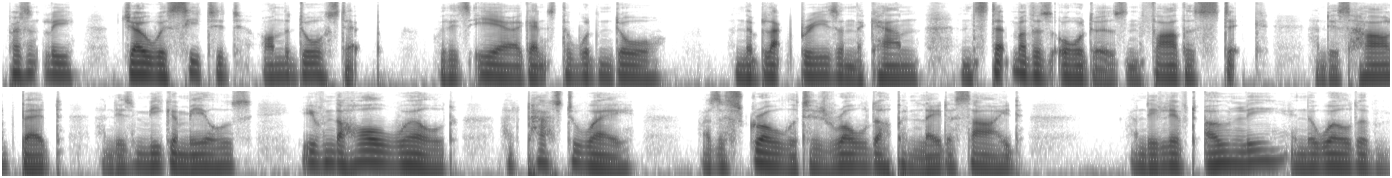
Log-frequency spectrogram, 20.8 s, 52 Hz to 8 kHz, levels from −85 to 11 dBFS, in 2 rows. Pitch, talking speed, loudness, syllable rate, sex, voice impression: 95 Hz, 175 wpm, -22 LUFS, 5.0 syllables/s, male, masculine, adult-like, tensed, powerful, slightly muffled, slightly raspy, intellectual, calm, slightly mature, slightly reassuring, wild, slightly strict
